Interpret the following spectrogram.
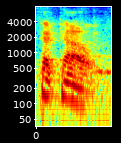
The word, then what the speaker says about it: cacao: It is cacao. Cacao because cacao it is how the natives they used to say it.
